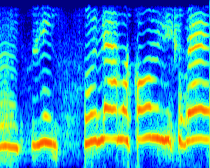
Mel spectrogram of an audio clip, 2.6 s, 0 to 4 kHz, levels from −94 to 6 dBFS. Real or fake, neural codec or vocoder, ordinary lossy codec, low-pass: fake; codec, 44.1 kHz, 1.7 kbps, Pupu-Codec; none; 3.6 kHz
